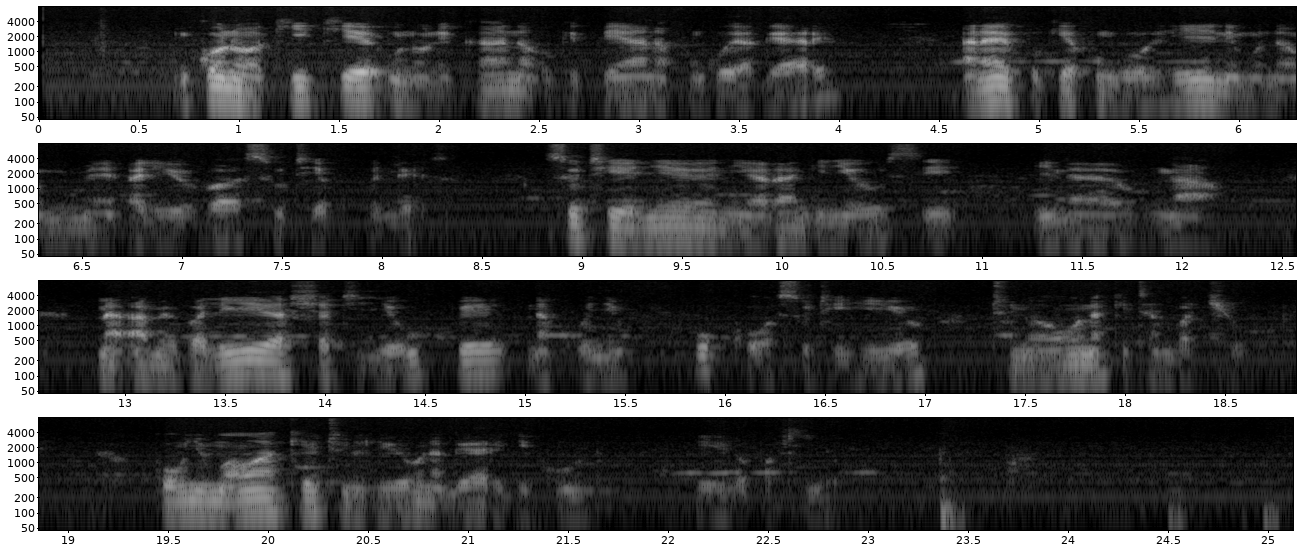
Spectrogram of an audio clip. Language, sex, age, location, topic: Swahili, male, 25-35, Nairobi, finance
